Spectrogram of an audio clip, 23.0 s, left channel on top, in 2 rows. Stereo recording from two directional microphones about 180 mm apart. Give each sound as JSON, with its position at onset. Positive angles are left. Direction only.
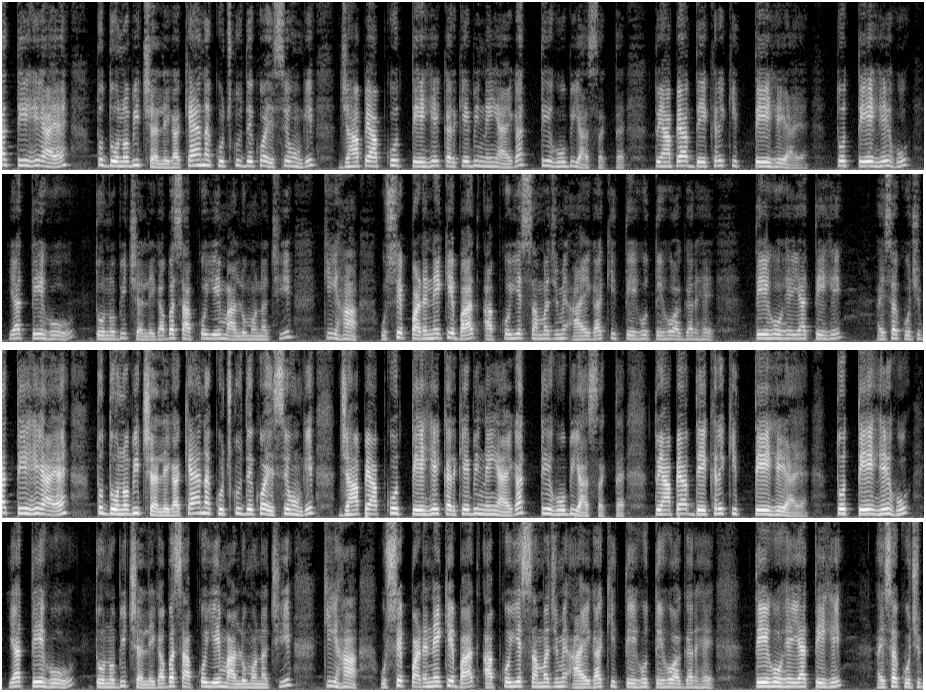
{"t": 0.0, "sound": "speech", "side_deg": -20}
